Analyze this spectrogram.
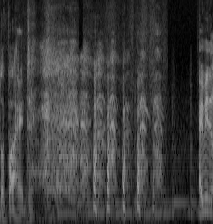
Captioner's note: laughs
